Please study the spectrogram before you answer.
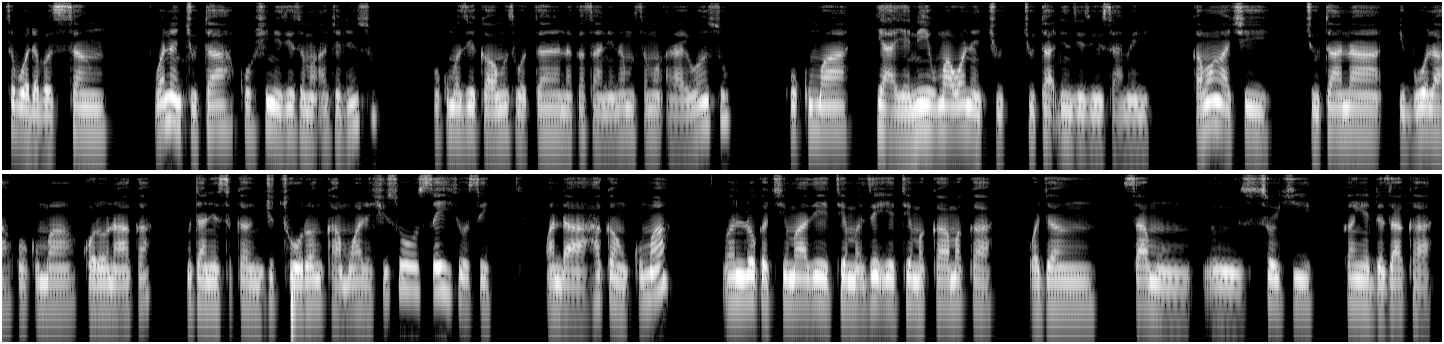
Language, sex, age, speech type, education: Hausa, male, 15-29, spontaneous, tertiary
